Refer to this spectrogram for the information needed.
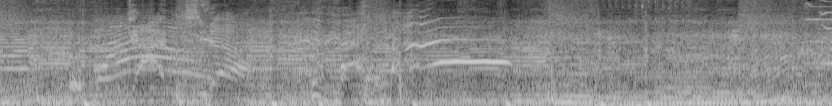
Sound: laughing

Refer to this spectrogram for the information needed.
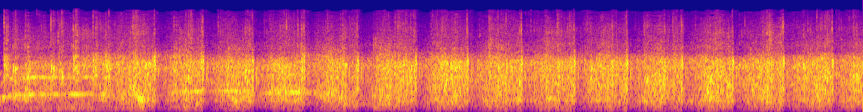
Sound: applause and cheering

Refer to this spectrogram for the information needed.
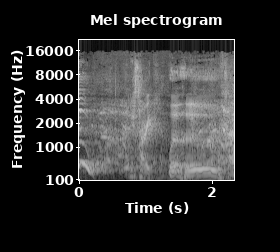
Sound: robotic voice

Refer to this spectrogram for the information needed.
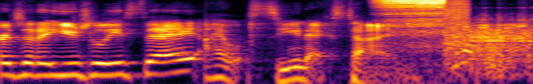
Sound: static hisses

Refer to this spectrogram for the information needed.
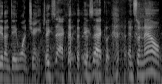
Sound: laughs

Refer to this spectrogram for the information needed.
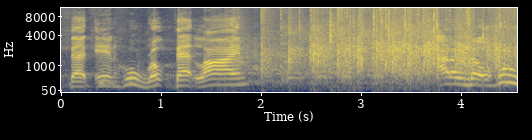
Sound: audience clapping

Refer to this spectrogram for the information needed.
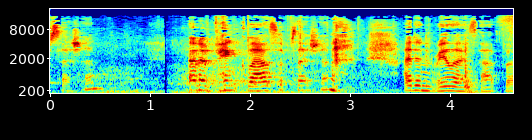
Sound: laughs

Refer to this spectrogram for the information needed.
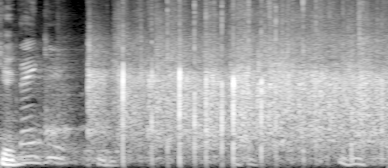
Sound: applause

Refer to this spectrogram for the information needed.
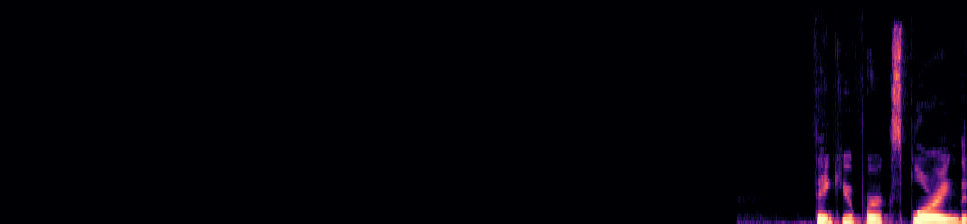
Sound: no speech present

